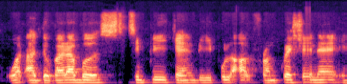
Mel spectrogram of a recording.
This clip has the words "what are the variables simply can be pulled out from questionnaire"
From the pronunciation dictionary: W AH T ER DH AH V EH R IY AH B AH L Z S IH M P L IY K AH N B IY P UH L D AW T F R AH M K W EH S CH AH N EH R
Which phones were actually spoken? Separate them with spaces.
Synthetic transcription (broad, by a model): W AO T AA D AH V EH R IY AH B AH L S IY M P L IY K AH N B IY P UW L AW T F R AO M K W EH S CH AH N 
